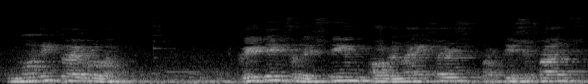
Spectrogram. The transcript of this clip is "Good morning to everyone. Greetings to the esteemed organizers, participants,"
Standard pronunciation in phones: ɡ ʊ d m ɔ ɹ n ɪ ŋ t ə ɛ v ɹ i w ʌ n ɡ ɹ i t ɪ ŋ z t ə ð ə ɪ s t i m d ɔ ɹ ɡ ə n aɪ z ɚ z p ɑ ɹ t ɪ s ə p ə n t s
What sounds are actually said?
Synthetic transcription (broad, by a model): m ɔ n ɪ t t ə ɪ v i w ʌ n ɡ ɹ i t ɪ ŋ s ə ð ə s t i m ɔ ɹ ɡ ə n aɪ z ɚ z p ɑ ɹ t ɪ s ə p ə n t s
